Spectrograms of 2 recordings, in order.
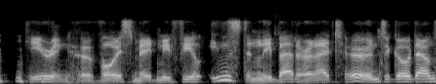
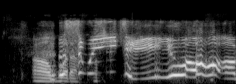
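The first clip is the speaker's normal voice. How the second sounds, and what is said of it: Cheery voice. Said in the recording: “in a cheery voice”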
